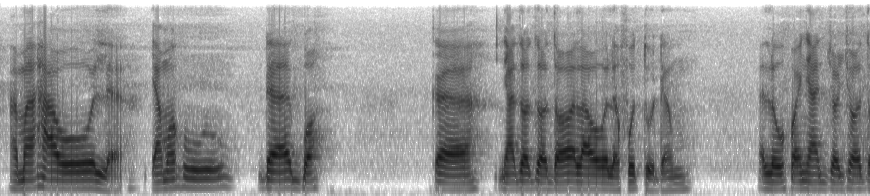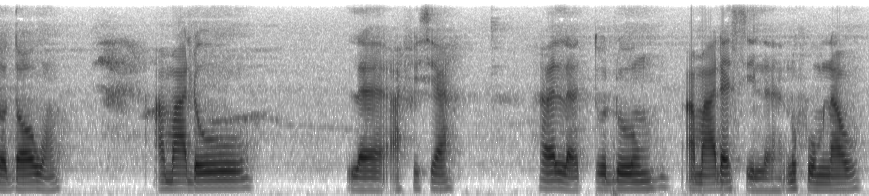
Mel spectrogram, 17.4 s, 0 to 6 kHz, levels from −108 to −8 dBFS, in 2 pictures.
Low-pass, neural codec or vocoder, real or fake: 5.4 kHz; none; real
